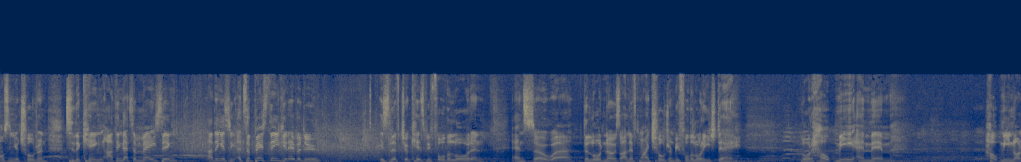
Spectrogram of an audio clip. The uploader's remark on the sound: Recorded live on Sunday the 1st May 2022.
